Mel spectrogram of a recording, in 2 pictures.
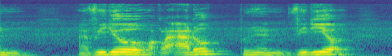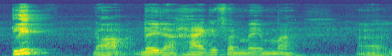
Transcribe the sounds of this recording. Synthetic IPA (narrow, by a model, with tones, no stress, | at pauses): nː˨˩ | vi˧ɗe˧ʔo˧ɦwa˨˩k̚laː˨˩ʔaː˧ɗo˦˥p̚ːi˨˩nvi˧ɗi˧ʔo˧ | kli˦˥p̚ | ɗɔ˨˦ɗə˧jlaː˨˩ɦaː˧jkaː˨˦jfə˨˩nmɛ˨˩mmaː˨˩ | ʔəː˨˩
